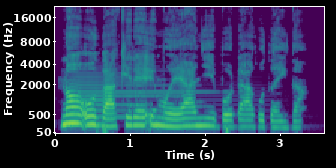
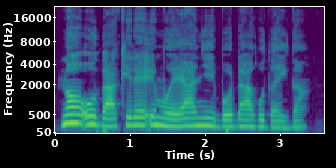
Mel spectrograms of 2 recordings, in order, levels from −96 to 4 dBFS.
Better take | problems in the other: second | noise reduction (classical method spectral subtraction)

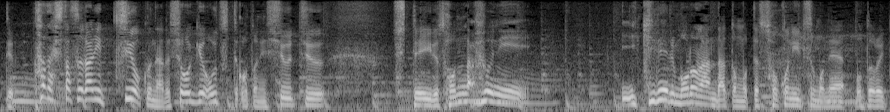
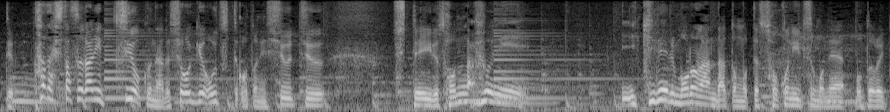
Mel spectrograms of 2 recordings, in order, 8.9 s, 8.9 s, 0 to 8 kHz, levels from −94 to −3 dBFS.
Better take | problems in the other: first | background sound (Acoustic guitar); 15 dB below the speech

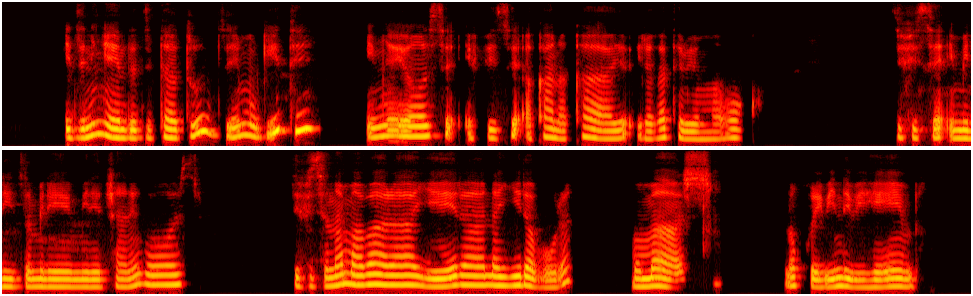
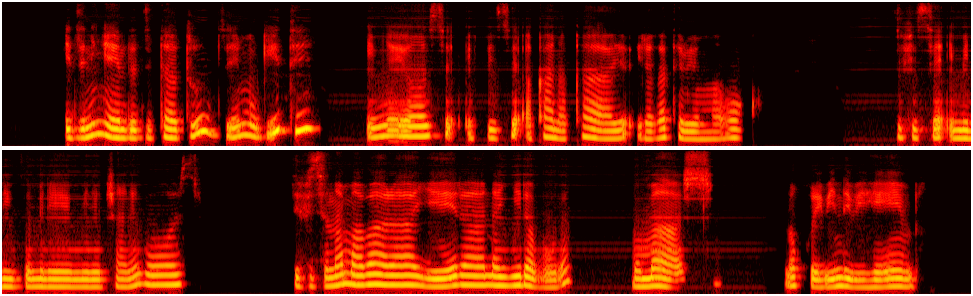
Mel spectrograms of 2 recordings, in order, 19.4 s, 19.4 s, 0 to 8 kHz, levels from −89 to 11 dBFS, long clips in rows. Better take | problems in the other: first | noise reduction (neural separator model SepFormer DNS4)

